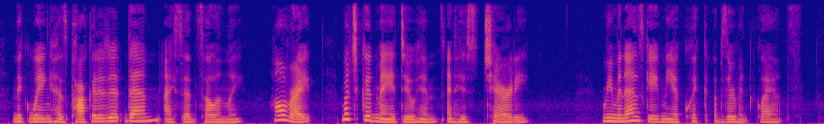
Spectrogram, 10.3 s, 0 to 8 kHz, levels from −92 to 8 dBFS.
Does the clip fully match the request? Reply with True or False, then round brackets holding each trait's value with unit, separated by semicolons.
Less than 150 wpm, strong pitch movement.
False (140 wpm; 3.9 semitones)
